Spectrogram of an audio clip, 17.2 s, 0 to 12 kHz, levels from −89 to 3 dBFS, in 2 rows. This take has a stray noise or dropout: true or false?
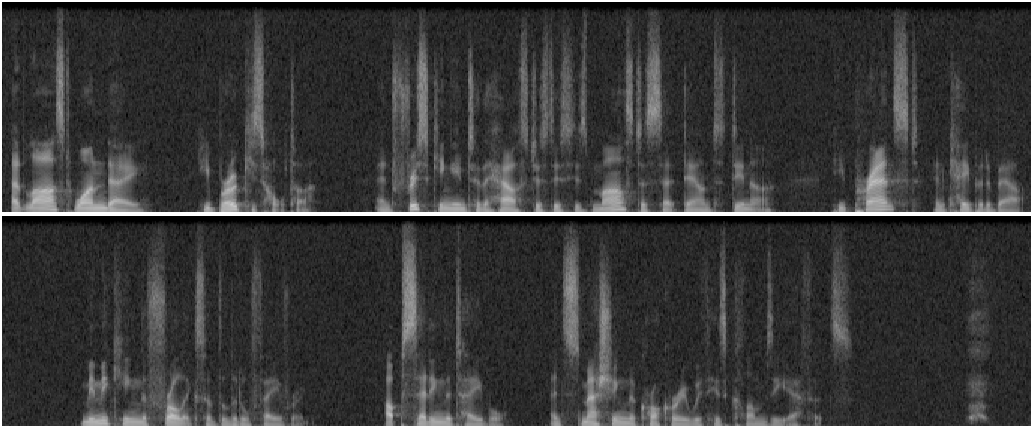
true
